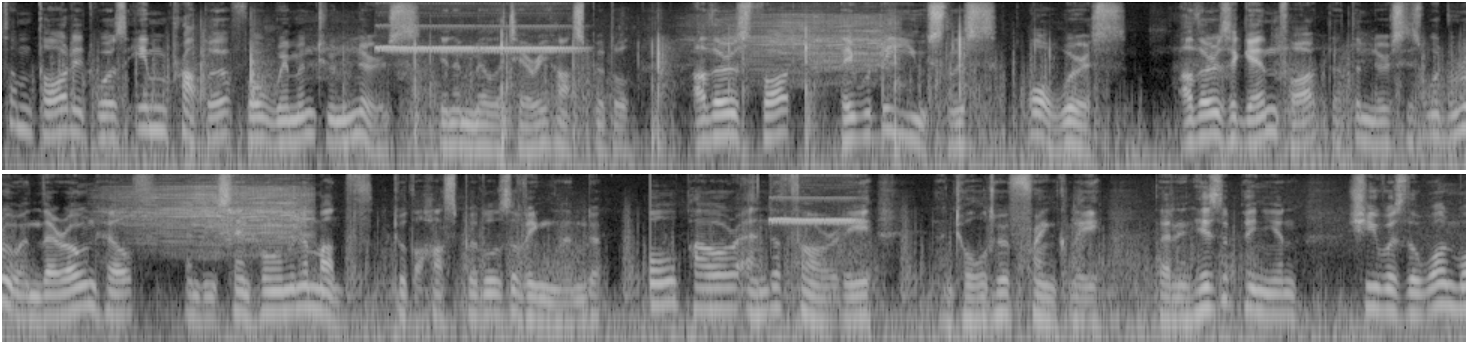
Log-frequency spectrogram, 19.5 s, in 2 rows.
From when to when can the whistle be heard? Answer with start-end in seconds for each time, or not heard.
2.5-4.0, 14.8-15.6.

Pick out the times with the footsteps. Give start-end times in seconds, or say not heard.
1.2-7.0.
